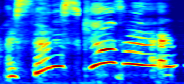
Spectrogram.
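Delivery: put-on very high, indignant kid voice; imitating upset child. Son repeating himself to Grandpa, upset high child voice. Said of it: "like, upset".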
